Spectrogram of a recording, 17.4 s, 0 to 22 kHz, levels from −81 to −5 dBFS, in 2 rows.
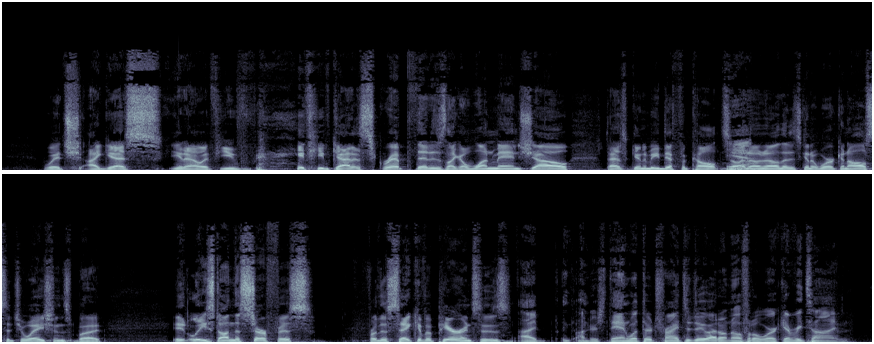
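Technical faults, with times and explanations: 0.77–0.79 s, chunks out of order: one 10 ms chunk of audio was delivered one slot late and played after the chunk meant to follow it, so the two swap places. Nothing is lost, but three hard joins create a brief jumbled moment just before "I guess you know".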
